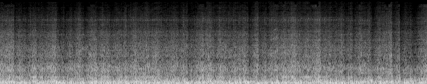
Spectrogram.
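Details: Vintage Montgomery Ward 25-pint dehumidifier made by Norge, circa 1969-70, running on high. An even fan rush sits over a low compressor hum with no rattles or knocks. The coil frosts for 20-30 minutes, then fully defrosts. Healthy unit.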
